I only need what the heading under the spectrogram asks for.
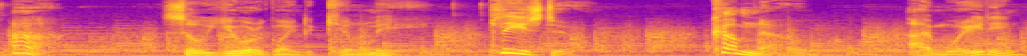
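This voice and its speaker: An actor playing a gloating, sadistic slasher killer in a video game, coldly polite and formal. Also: male voice, sits low, wildly swooping pitch, slow, exaggerated voice. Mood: taunting. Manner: slasher killer relishing his words, formal and menacing. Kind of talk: dramatic video game voice acting. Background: game music.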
